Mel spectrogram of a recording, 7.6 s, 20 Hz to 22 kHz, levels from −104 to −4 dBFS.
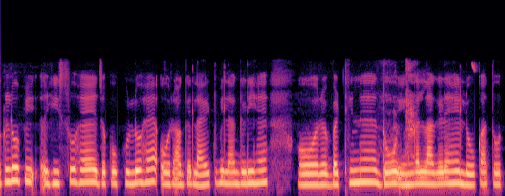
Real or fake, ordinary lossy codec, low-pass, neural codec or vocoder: real; none; 7.2 kHz; none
